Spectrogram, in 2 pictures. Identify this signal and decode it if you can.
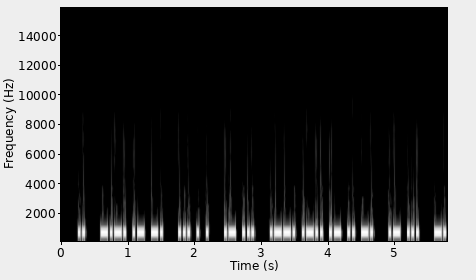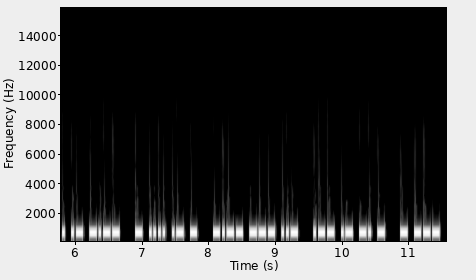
Morse code, heard as a keyed tone, about 36 wpm, 700 Hz. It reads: I CAN SEE AS PLAIN AS DAY THAT YOU WANT TO
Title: Sentences from Top 1000 Words - Review Part 2 - 35wpm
